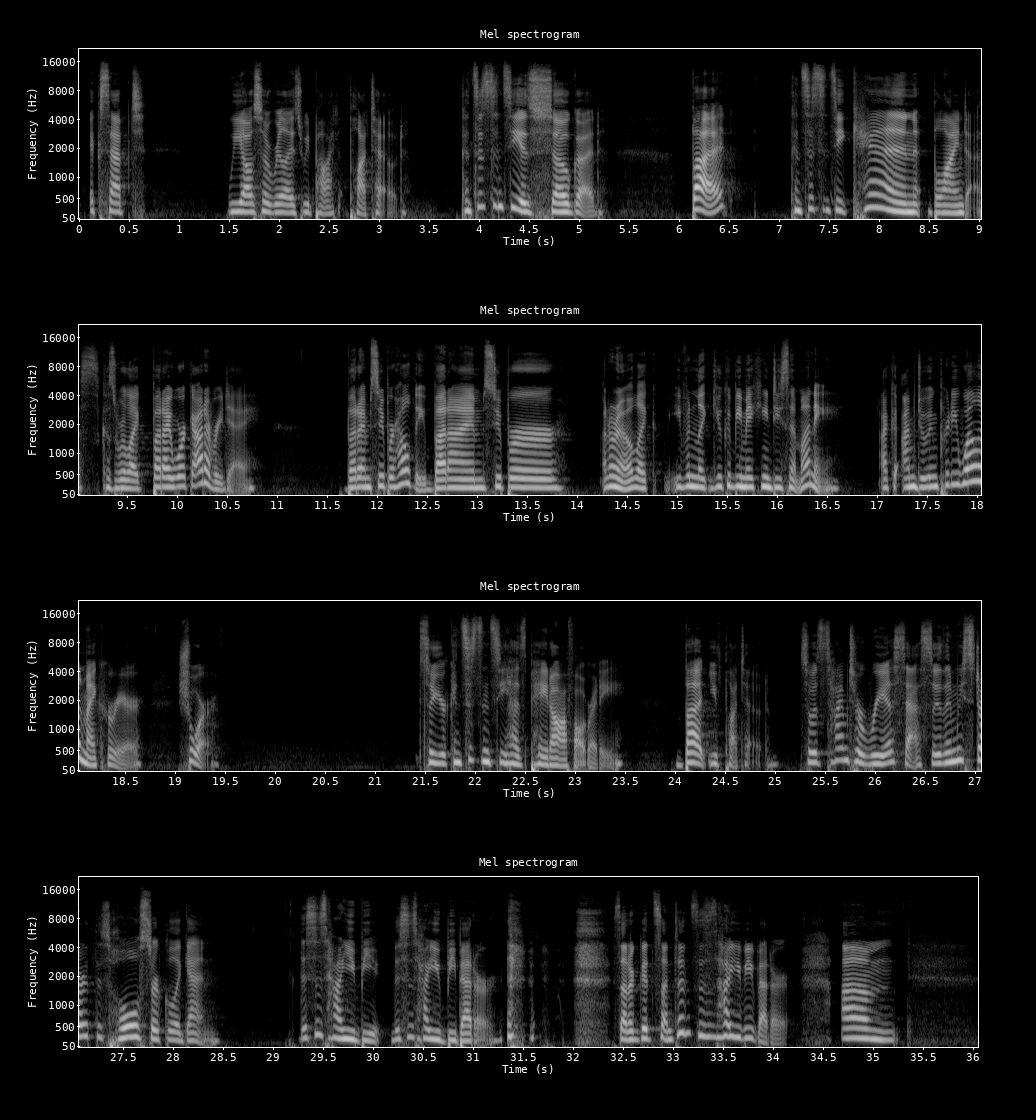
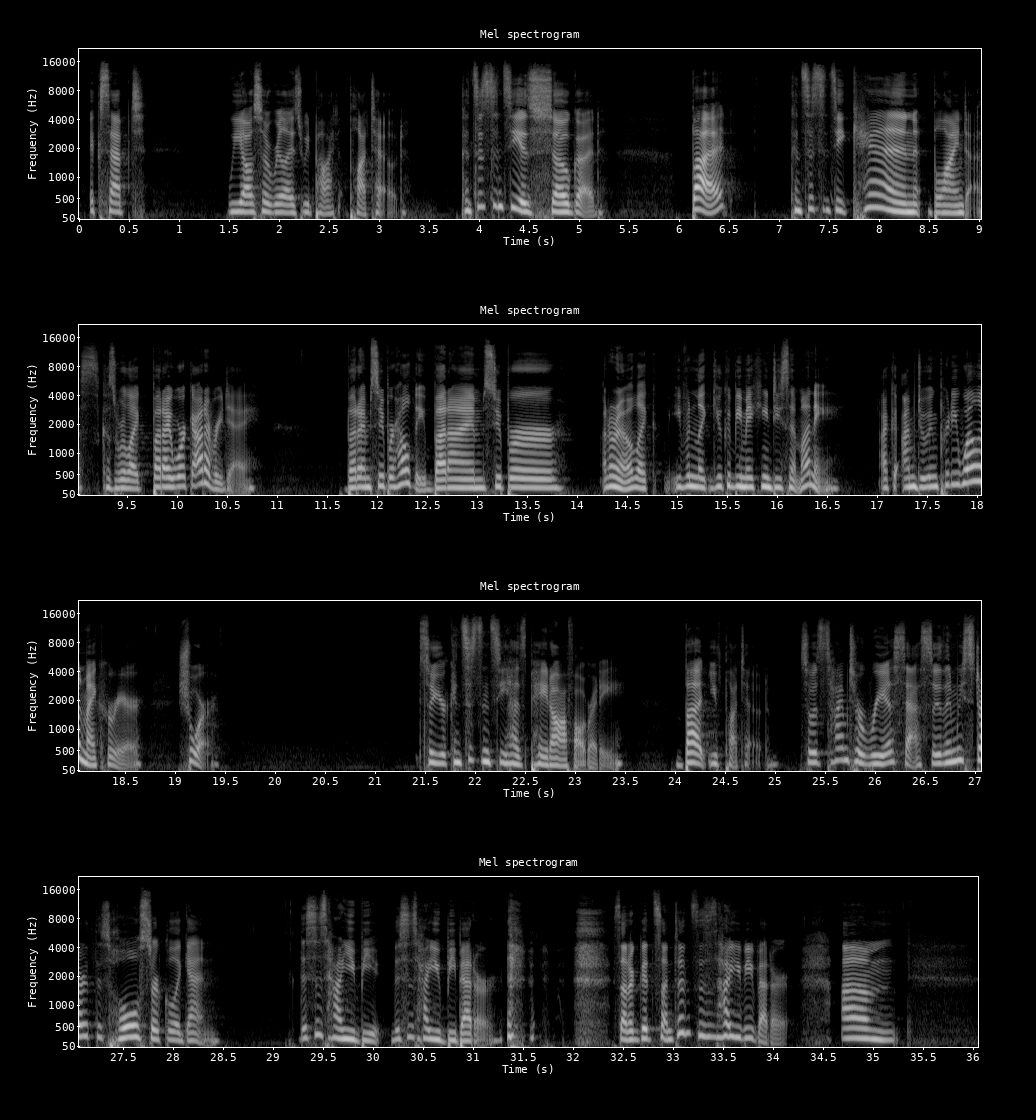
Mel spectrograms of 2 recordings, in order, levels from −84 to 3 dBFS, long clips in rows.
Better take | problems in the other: neither | none

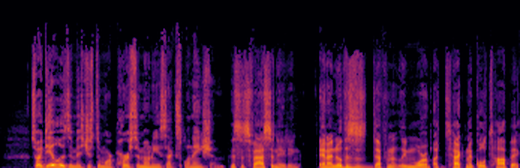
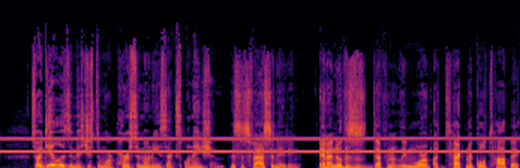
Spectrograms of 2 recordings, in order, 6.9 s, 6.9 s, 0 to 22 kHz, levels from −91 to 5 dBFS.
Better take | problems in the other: first | high-pitched whine; loud; throughout; 2 kHz, 7 dB below the speech

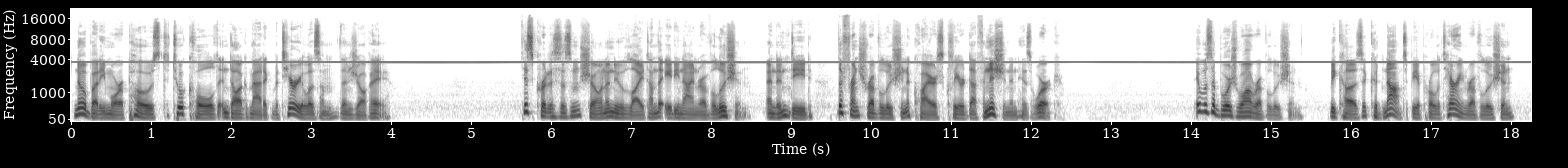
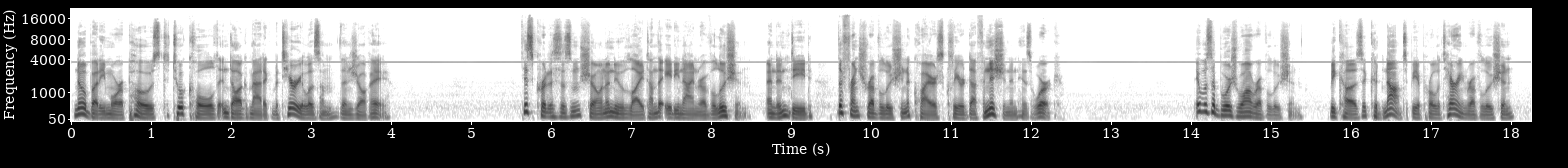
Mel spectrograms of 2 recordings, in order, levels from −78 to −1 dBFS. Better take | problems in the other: second | high-pitched whine; loud; throughout; 3.5 kHz, 8 dB below the speech; faint in the second

